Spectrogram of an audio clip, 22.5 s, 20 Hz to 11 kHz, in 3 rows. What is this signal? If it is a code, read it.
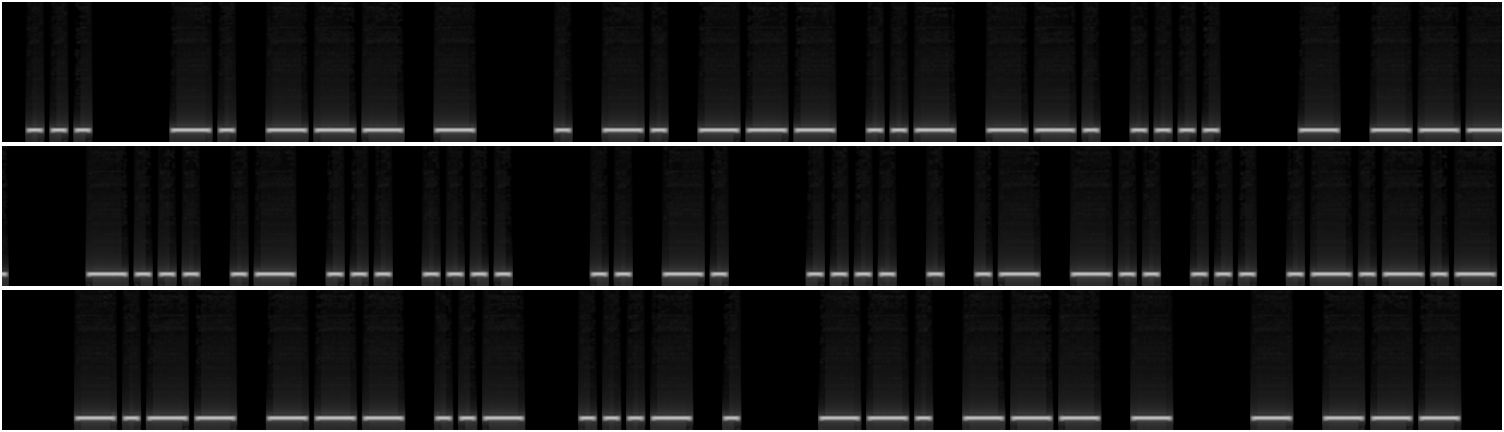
Morse code, heard as a keyed tone, about 20 wpm, 1000 Hz. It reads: S NOT ENOUGH TO BASH IN HEADS. YOU VE GOT TO
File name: qotdfiles / 20wpm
